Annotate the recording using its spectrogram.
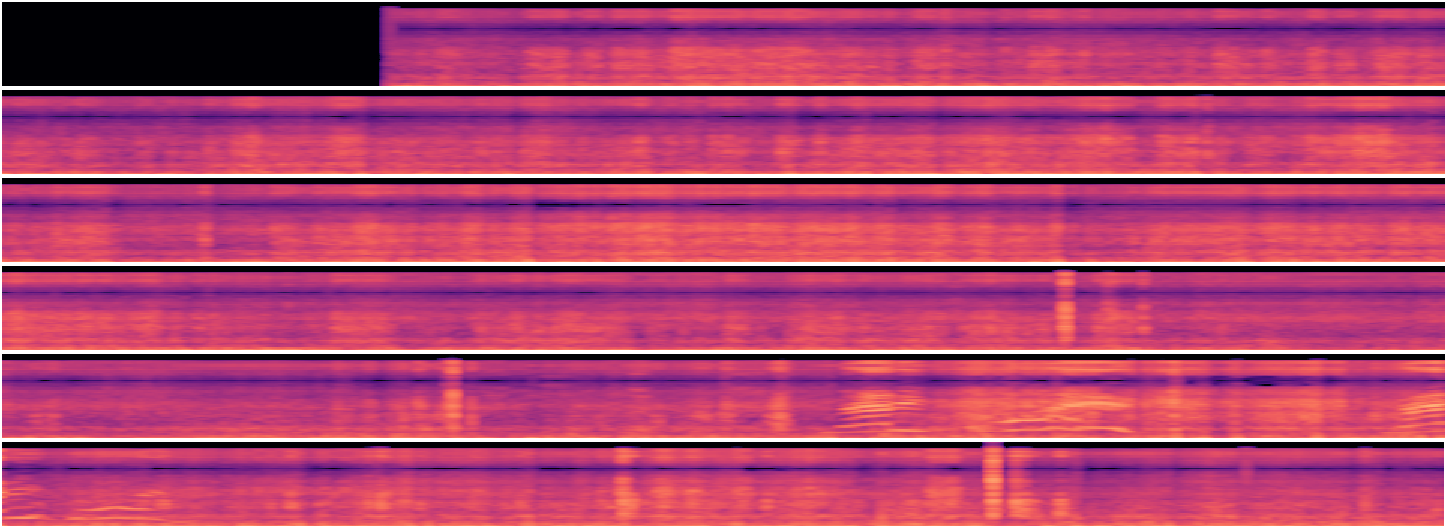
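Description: Wind rushing over the microphone and water hissing and slapping as a kiteboard planes across choppy water, starting abruptly about a second in. Late on, a voice calls out briefly with rising and falling pitch.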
